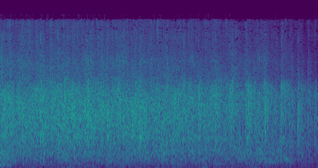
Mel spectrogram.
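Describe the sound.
Steady applause from a wedding crowd welcoming the couple's parents, a dense, even clapping that carries on without a break and eases slightly at the end.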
